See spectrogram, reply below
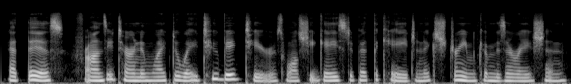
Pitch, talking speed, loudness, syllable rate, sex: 180 Hz, 210 wpm, -17 LUFS, 5.5 syllables/s, female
